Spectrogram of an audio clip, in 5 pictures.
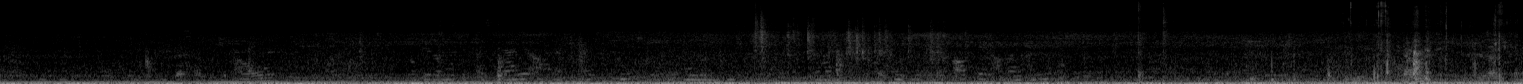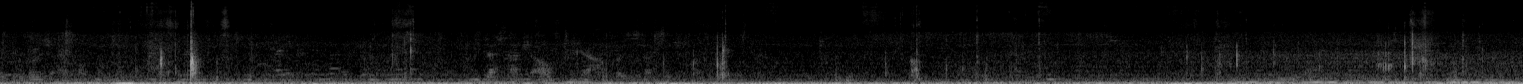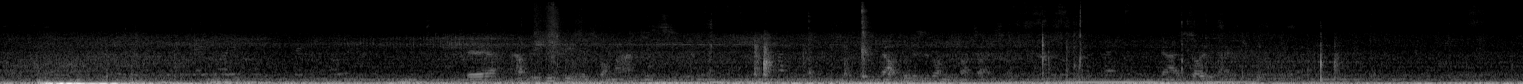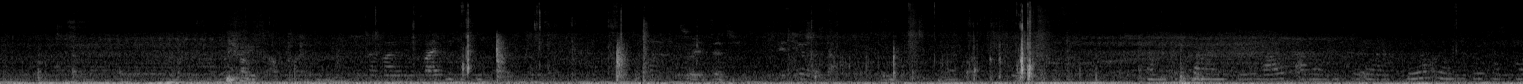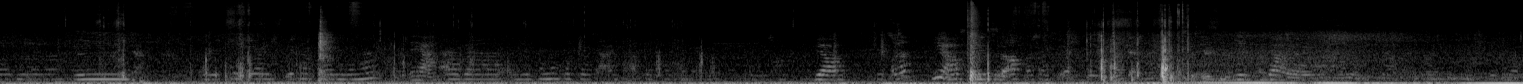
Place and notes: {
  "title": "cologne, apostelnstr, buchhandlung koenig - koeln, apostelnstr, buchhandlung könig 02",
  "description": "morgens in der buchhandlung, kunstbücher blättern im hintergrund kundengespräch und das verschieben einer bibliotheksleiter\nsoundmap nrw - social ambiences - sound in public spaces - in & outdoor nearfield recordings",
  "latitude": "50.94",
  "longitude": "6.94",
  "altitude": "58",
  "timezone": "GMT+1"
}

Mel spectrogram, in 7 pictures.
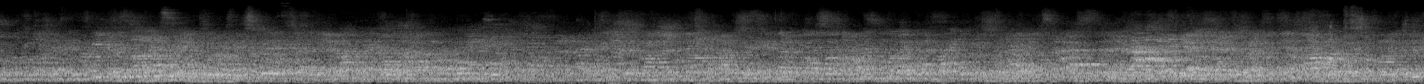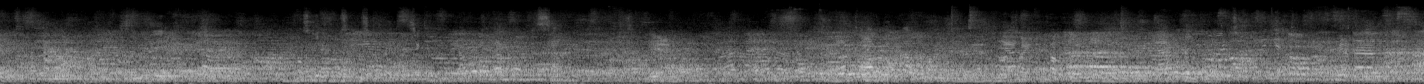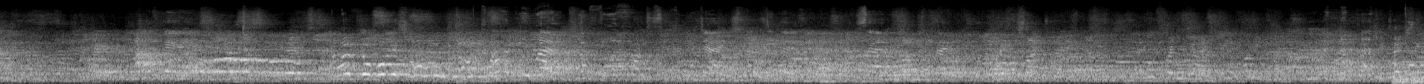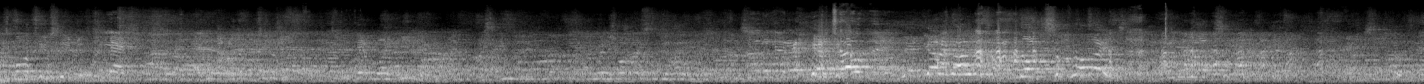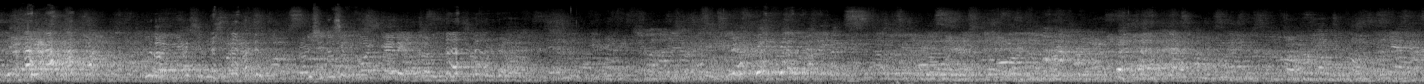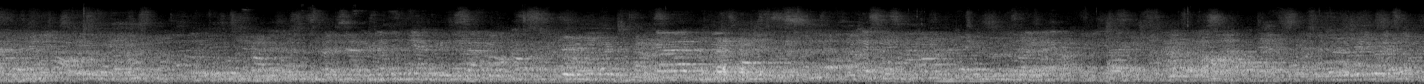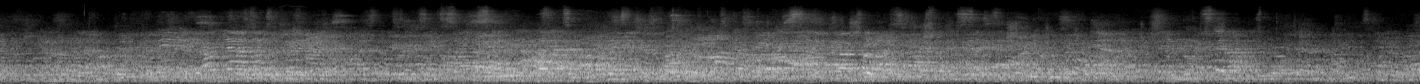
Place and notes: {
  "title": "Newport, Newport, Isle of Wight, UK - sound of art",
  "date": "2015-08-01 14:30:00",
  "description": "excerpt of gallery visitors' chat at exhibition preview",
  "latitude": "50.70",
  "longitude": "-1.29",
  "altitude": "6",
  "timezone": "Europe/London"
}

